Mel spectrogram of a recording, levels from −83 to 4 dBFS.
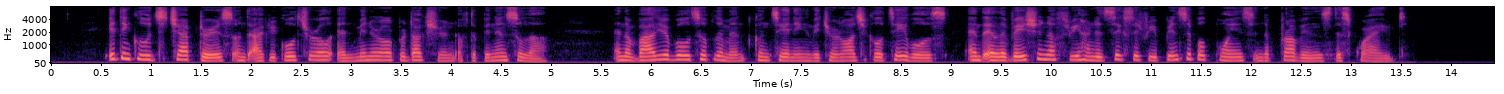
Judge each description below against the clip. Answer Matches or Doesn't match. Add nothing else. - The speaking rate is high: Doesn't match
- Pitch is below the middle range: Doesn't match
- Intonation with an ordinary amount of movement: Matches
